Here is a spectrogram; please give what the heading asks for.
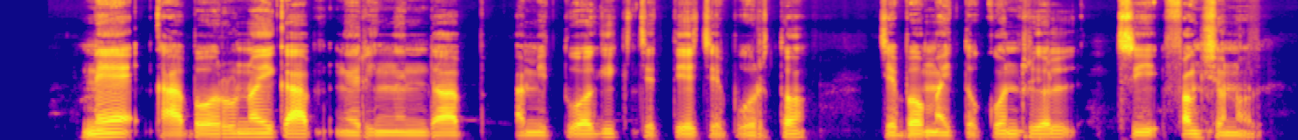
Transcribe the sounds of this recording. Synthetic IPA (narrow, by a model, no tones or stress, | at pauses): nɛkaboɾunoikap̚ŋeɾiŋindap̚ | amituoɡikt͡ʃetet͡ʃepṵrtɔ | t͡ʃebomait̪okonɾiol | tɾifaŋsono̰l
